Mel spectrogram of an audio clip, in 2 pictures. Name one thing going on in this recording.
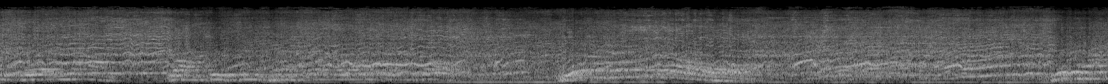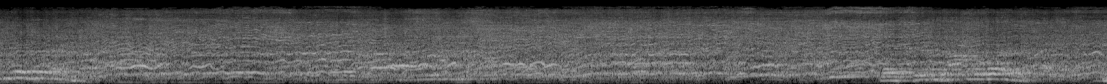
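Small electric model cars whine loudly as their motors rev up and down around a track.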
